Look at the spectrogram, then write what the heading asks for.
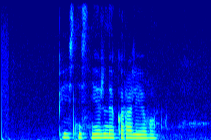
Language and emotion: Russian, neutral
